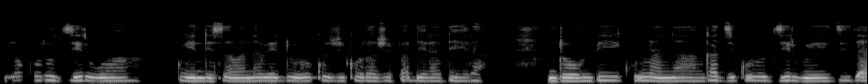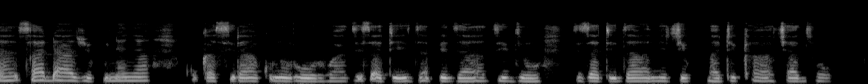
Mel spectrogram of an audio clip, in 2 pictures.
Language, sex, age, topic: Ndau, female, 36-49, education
